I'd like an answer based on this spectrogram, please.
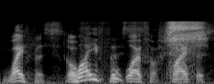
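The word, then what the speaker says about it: Weifus: it says wife us how do you spell that last name w-e-i-f-u-s waifus yeah we need a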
